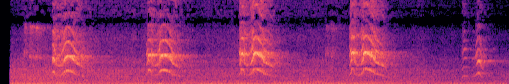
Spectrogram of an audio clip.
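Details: Peregrine falcon making an angry sound: five harsh, rasping squeals, each with a downward slur, repeated about once a second with uneven spacing, over a low steady hum.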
